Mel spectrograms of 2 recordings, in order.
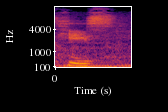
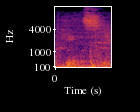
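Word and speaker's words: Kiske: And yes, it is Keese. They're pronouncing it correctly finally. Because he is named after the singer of Halloween? Halloween, yes. He's named after Michael Keese.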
